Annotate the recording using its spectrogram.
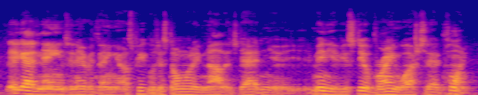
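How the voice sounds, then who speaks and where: A man at a fairly quick pace, amid noticeable background noise. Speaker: bible teacher. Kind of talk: scripture reading with commentary. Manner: casual, conversational.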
